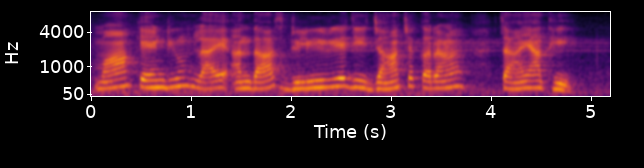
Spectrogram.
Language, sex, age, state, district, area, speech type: Sindhi, female, 60+, Delhi, South Delhi, urban, read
